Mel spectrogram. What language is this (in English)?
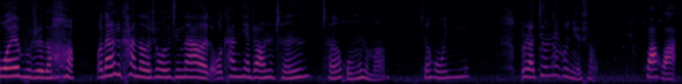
Chinese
